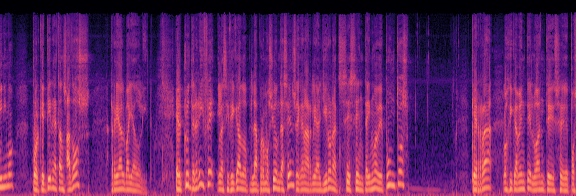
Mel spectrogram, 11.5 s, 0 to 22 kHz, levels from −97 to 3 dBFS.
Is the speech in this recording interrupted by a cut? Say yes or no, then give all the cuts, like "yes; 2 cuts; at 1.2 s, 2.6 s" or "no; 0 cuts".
yes; 8 cuts; at 1.3 s, 2.2 s, 3.8 s, 4.3 s, 5.0 s, 5.9 s, 6.8 s, 10.1 s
